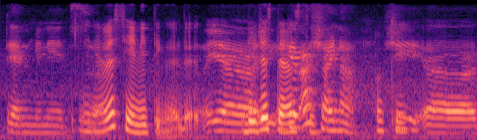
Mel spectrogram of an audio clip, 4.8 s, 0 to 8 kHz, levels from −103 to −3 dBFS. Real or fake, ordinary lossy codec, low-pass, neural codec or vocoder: real; none; 7.2 kHz; none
